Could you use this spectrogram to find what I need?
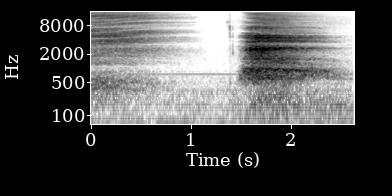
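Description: A nervous man takes a deep breath, a long, airy rush of air that dips briefly and then swells louder in a fuller second breath before fading.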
